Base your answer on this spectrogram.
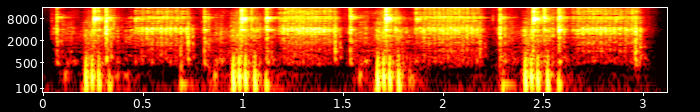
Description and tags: Field recording on an 18" 2-stroke gas chainsaw.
